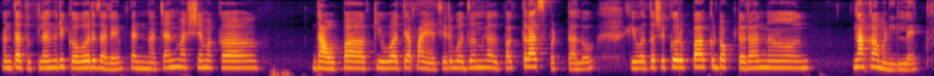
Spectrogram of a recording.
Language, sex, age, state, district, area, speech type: Goan Konkani, female, 18-30, Goa, Salcete, urban, spontaneous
